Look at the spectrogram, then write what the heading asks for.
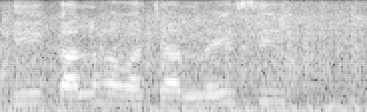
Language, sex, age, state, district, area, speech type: Punjabi, female, 30-45, Punjab, Pathankot, urban, read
